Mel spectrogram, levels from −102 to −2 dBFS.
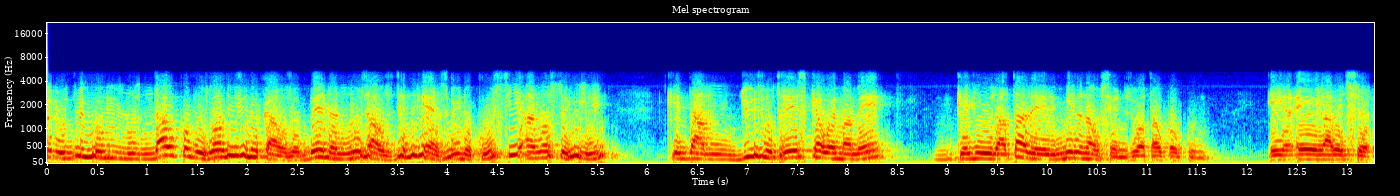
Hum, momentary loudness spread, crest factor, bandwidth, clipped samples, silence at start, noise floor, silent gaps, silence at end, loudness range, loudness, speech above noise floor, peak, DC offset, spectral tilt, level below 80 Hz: none; 7 LU; 10 dB; 5 kHz; under 0.1%; 0 s; -40 dBFS; none; 0 s; 3 LU; -11 LUFS; 30 dB; -2 dBFS; under 0.1%; -8.5 dB/octave; -38 dBFS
